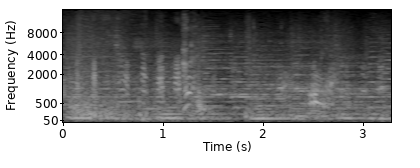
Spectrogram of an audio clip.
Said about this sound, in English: we've just had our summoned dog enter the fray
